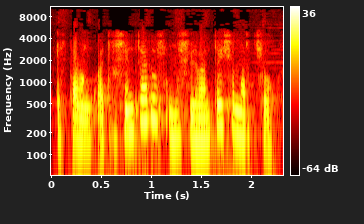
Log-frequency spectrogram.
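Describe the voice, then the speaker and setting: An older woman chatting casually, telling stories in an outspoken, indignant way and often clearing her throat. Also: lowish voice, sing-song, rapid-fire, mellow. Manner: outspoken, indignant, acts out quoted dialogue. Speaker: guest in a conversation. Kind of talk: casual chat, storytelling. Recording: dull lo-fi recording, faint music behind.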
